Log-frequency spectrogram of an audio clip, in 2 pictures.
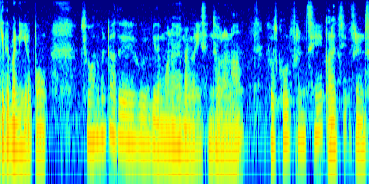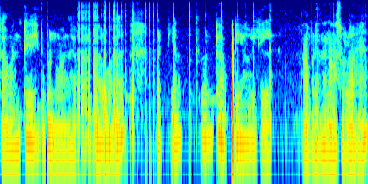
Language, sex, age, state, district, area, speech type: Tamil, male, 45-60, Tamil Nadu, Ariyalur, rural, spontaneous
